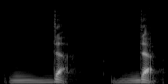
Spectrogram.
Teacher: a dental stop duh he tried to pronounce a D sound all the airflow stops and then it's released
